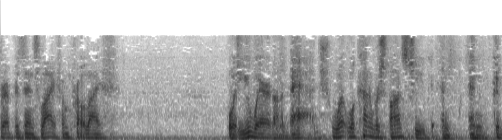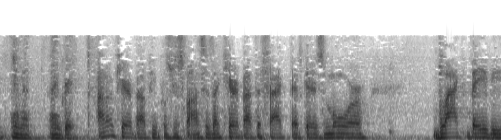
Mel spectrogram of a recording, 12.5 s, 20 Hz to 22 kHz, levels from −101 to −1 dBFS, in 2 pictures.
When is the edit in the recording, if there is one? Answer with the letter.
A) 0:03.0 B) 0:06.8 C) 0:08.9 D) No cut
A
